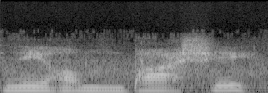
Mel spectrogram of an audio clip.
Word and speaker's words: Nihonbashi: the nihonbashi is that in osaka you say kansai you say nipponbashi where it's in tokyo it's nihombashi same same sounding and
